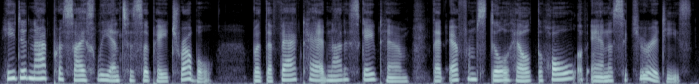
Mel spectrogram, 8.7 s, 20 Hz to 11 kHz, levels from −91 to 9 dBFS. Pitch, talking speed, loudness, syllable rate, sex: 190 Hz, 150 wpm, -17 LUFS, 4.9 syllables/s, female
